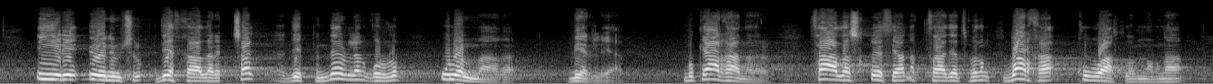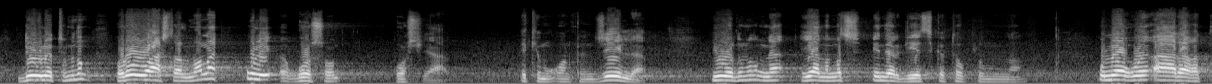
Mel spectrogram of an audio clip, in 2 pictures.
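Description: Nothing here stands out as a technical problem: the sound carries on steadily, with no audible interruptions or sudden changes anywhere along the way.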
